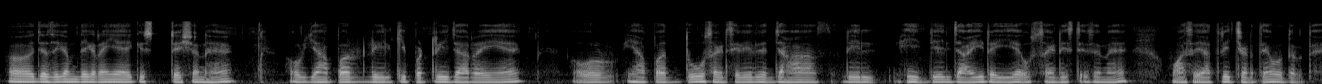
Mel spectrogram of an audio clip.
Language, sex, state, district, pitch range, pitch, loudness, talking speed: Hindi, male, Uttar Pradesh, Muzaffarnagar, 110-120 Hz, 115 Hz, -28 LUFS, 200 wpm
